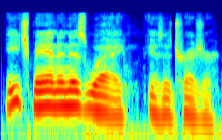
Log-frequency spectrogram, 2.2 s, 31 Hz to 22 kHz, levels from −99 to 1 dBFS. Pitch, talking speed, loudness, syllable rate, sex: 130 Hz, 215 wpm, -16 LUFS, 5.0 syllables/s, male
